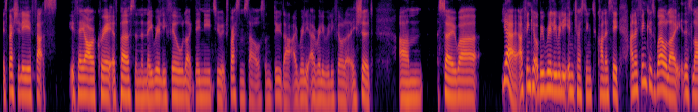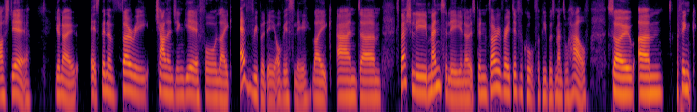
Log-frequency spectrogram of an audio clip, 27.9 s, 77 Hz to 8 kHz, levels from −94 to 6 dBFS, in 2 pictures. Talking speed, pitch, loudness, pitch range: 190 wpm, 150 Hz, -29 LUFS, 140-170 Hz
